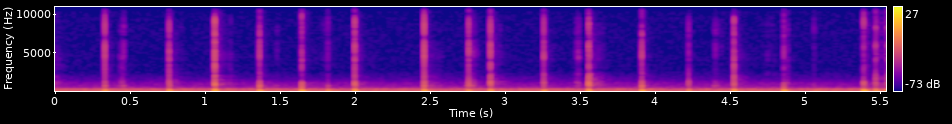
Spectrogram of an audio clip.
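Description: A solid bar of soap in a red paper wrapper, held upright, is tapped and lightly scratched with long nails. About nineteen short, dry, crisp taps come at an uneven slow pace, each cutting off almost instantly over a steady low hum.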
